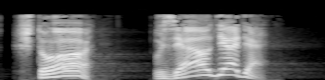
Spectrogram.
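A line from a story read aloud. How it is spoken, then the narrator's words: Squeaky. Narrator (Russian): пищал Комар Комарович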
